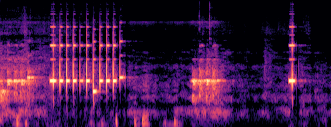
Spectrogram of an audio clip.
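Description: A fast run of about ten short electronic beeps at one pitch, followed about a second later by a brief burst of the same tone and then a single short beep near the end.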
